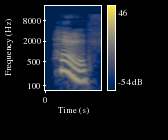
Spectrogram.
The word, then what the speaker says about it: health: 받침 럼 갑니다 그래서 health health 이렇게 되는 거죠 끝부분은 스 발음으로 끝나게 됩니다 건강이라는 말입니다 health 그렇습니다네 그래서 think health 두 가지다 목이 울리지 않고 바람이 나오는 바로 무성음 th 발음입니다 그러면은 이제 이번에는요 유성음입니다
